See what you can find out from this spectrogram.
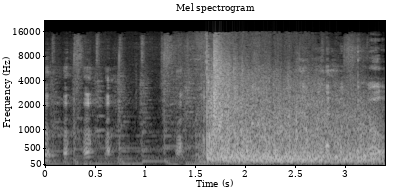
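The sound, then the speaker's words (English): A brief moment of voice gives way to a sudden, loud thunder sound effect: a sharp crash that rolls straight into a heavy, sustained rumble lasting to the end. “All you got to do is put the thunder at the right that's time.”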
